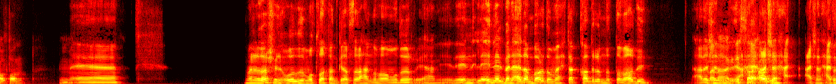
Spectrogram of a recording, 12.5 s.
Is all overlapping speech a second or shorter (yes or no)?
no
